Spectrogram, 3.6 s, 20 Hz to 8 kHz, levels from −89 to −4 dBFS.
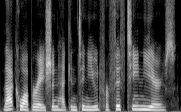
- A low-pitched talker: No, high, 215 Hz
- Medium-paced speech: No, slow, 115 wpm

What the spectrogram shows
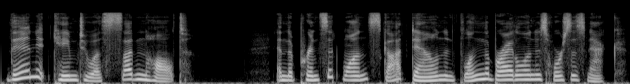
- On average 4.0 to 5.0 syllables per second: Yes, 4.9 syllables/s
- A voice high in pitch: Yes, high, 210 Hz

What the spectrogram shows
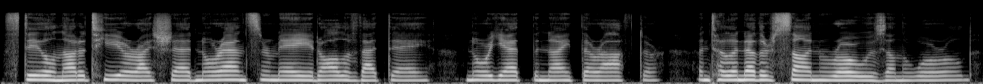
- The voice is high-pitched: Yes, high, 195 Hz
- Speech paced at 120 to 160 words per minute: Yes, average, 155 wpm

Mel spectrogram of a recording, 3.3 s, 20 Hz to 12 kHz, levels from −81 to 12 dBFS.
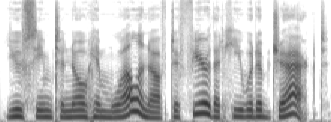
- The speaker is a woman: Yes, female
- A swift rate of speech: Yes, fast, 235 wpm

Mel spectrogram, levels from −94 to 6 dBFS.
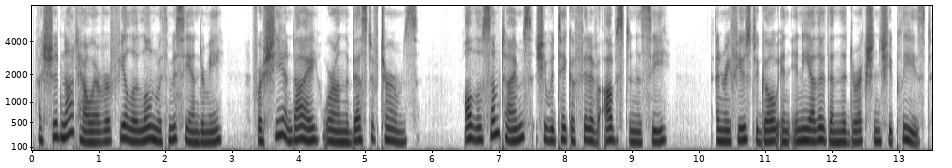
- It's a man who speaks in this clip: No, female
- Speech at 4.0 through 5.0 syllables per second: No, 5.4 syllables/s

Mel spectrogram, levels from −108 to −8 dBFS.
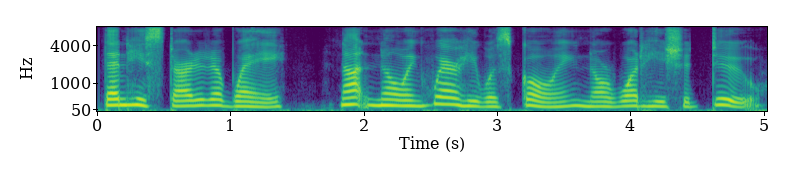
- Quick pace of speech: No, average, 180 wpm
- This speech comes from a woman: Yes, female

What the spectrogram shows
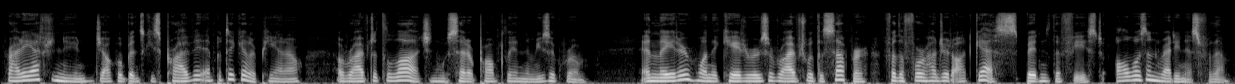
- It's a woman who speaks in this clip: Yes, female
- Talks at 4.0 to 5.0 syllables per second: No, 6.4 syllables/s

